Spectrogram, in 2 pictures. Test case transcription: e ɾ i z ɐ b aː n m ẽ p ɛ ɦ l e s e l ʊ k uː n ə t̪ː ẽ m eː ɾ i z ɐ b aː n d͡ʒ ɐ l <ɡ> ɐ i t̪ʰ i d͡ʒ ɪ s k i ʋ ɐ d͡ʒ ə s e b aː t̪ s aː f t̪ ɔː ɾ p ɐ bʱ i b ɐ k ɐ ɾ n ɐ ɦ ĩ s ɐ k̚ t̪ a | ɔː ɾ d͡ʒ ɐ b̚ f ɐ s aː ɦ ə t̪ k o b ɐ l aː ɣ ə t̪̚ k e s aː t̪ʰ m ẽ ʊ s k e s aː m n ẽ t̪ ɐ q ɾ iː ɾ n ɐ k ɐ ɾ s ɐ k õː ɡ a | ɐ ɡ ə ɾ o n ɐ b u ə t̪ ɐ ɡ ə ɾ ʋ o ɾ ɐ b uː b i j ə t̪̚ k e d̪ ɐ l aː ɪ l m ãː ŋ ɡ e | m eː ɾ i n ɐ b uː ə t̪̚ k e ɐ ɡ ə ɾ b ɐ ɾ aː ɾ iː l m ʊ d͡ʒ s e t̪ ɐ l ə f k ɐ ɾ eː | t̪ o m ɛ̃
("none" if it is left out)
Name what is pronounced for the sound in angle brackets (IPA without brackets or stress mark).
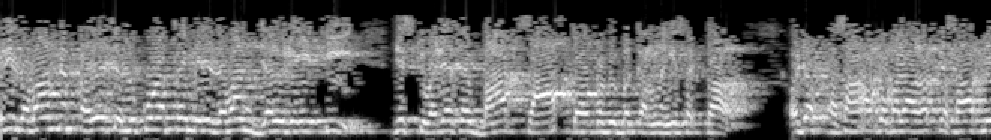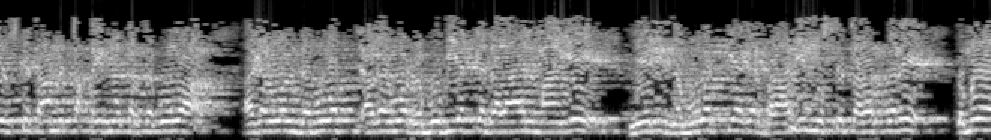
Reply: ɡ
